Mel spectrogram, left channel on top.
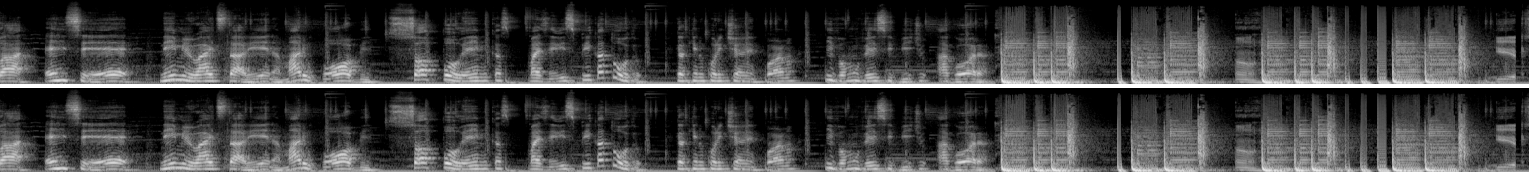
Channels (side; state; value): both; identical; correlation 1.00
